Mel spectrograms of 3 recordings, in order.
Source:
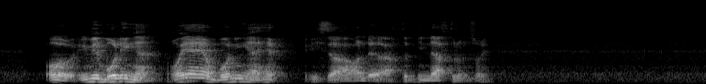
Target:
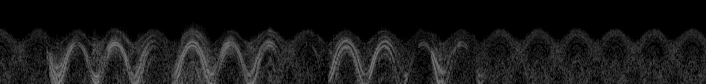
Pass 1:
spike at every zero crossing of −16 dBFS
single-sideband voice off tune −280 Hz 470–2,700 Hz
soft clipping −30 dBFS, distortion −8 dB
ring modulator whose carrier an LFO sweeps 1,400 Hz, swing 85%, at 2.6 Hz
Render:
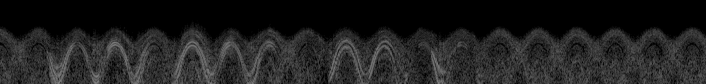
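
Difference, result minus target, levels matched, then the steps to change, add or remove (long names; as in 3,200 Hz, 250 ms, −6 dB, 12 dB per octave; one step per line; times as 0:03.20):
spike at every zero crossing: distortion +6 dB
change: spike at every zero crossing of −22.5 dBFS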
